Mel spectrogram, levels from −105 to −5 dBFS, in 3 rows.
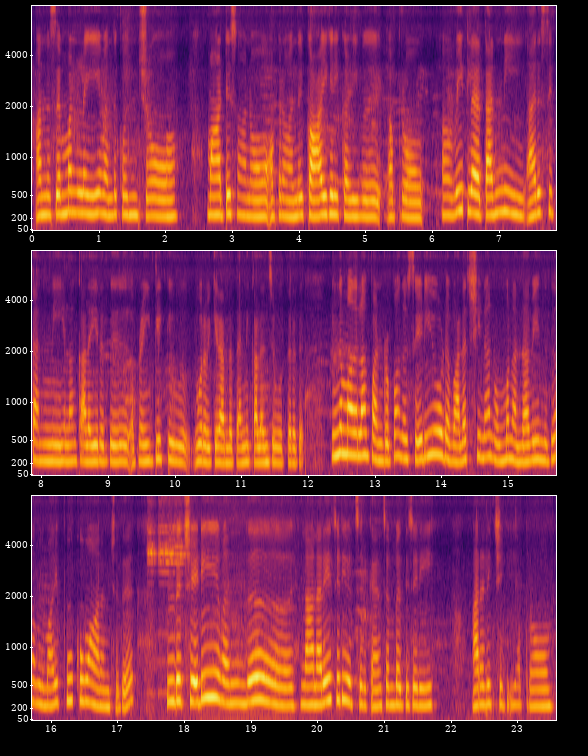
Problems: background sounds at intervals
